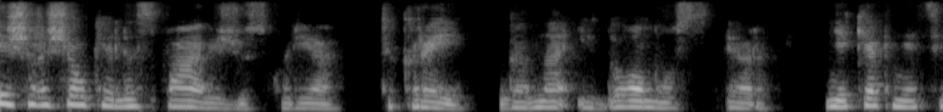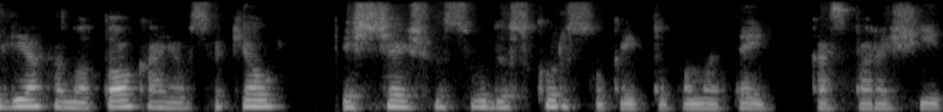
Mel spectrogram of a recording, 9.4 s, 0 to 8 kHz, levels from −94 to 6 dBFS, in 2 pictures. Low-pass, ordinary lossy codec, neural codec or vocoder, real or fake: 7.2 kHz; AAC, 48 kbps; none; real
